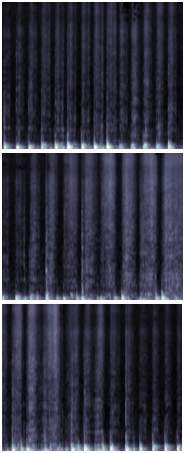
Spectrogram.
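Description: A yellow-bristle paintbrush is swept across the surface of a large, flat, white corrugated cardboard pizza box with green edges, held upright and hollow. Quick, rhythmic brushing strokes, about four per second, give a low, hollow thump from the box under a dry, scratchy bristle hiss. Midway, the strokes blur into a denser, smoother rustle before separating again.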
